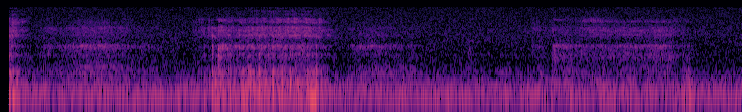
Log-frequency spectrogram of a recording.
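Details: Man with sinus congestion every night causing breathing problems, asleep: rough, fluttering snores on the breaths in, one louder than the rest, soft breathing between. Snoring.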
